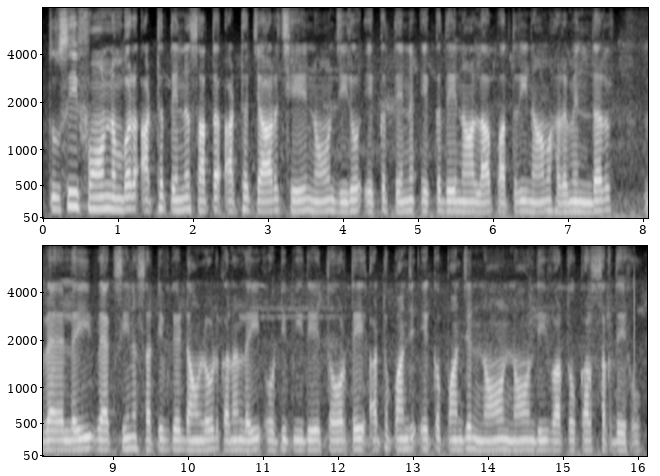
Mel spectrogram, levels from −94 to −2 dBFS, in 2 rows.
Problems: constant background noise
